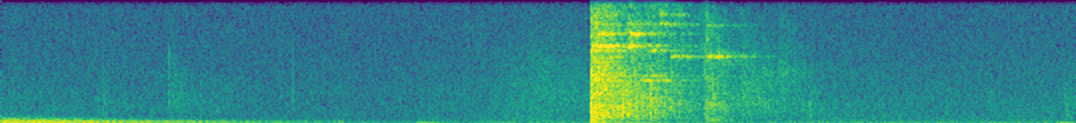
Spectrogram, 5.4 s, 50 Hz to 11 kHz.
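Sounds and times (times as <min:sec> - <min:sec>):
glass clinking: 0:02.9 - 0:03.9
dropped glass breaking: 0:02.9 - 0:04.1.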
